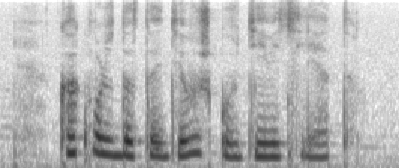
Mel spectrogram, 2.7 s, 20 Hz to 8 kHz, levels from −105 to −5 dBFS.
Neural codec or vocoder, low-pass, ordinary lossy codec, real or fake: none; none; none; real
